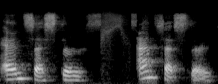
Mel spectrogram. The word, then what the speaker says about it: ancestor: We wouldn't be who we are without our ancestors. But family is far bigger than just the here and now. We wouldn't be who we are without our ancestors. Ancestor. Trọng âm đầu.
